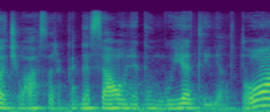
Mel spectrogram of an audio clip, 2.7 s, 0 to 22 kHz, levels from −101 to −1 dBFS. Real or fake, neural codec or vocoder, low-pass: fake; codec, 44.1 kHz, 2.6 kbps, SNAC; 14.4 kHz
